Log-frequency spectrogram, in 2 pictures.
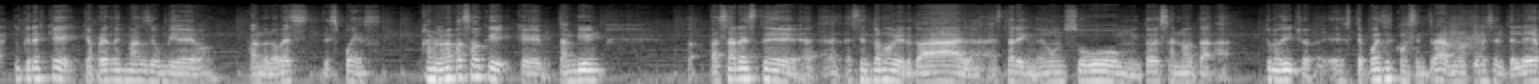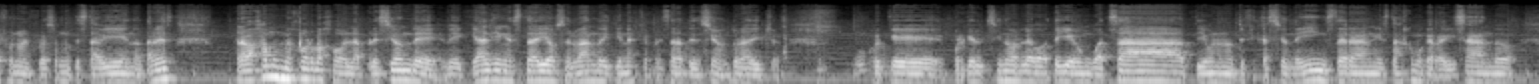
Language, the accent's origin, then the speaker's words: Spanish; Peru; moved away as an adult; now in Lima, Peru; yo no soy de Lima, soy de provincia y cuando vine acá a Lima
